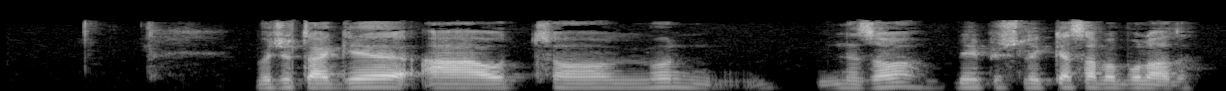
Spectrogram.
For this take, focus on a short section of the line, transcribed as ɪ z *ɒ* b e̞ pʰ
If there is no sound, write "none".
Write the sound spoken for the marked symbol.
ɒ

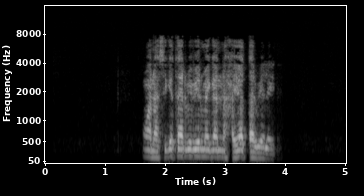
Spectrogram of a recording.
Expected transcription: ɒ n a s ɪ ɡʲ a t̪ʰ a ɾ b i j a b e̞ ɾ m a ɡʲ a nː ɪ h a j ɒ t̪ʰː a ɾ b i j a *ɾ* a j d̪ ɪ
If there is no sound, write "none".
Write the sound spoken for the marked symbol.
l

